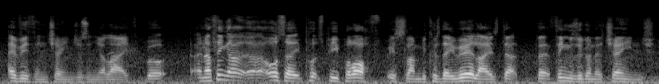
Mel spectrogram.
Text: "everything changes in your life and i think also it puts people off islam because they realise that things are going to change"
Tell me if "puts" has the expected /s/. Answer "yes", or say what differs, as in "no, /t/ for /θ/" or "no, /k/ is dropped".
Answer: yes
